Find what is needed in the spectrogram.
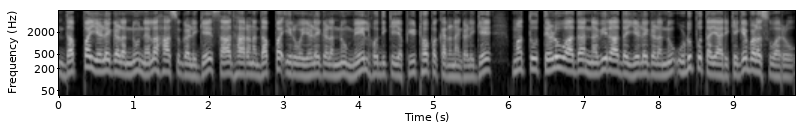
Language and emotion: Kannada, neutral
